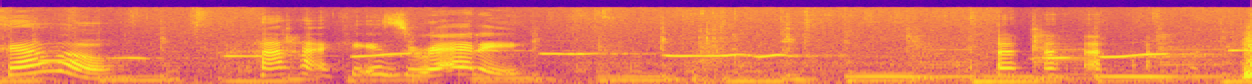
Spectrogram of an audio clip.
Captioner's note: chuckles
